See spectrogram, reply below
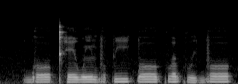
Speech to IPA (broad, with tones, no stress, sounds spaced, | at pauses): ɡ͡b oː˨ kʰ e˨ w ĩ˨ b ʊ˨ p iː˦ k͡p oː˦ kʷ a˦ kʷ i˨ b o˦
